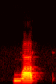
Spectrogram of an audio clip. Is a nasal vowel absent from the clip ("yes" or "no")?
yes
